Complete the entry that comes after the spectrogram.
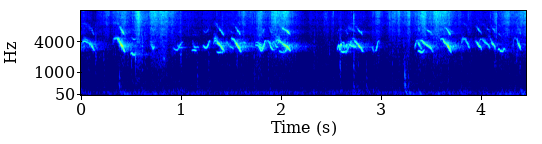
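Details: Chicks fifteen days after hatching, feathers emerging, from a free-range flock in Kitahiroshima, Japan: clustered high chirps sliding downward, coming in quick bunches separated by short pauses, with light scratching noises.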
